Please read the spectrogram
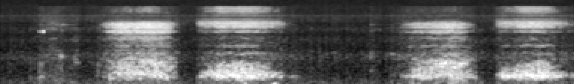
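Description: Faint breathing close to the microphone: four breaths in two in-and-out pairs, with near silence between them.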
